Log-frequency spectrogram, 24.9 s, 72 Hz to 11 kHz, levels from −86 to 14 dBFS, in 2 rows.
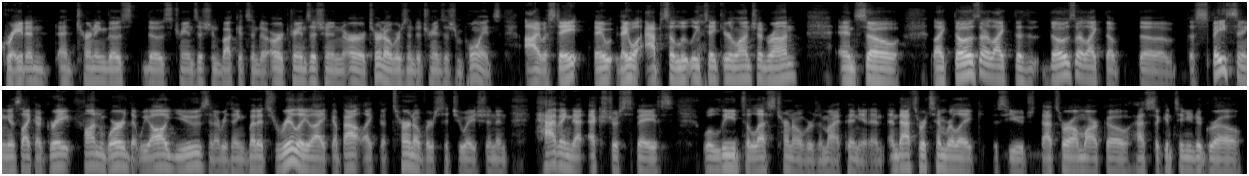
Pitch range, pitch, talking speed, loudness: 95-110 Hz, 100 Hz, 220 wpm, -25 LUFS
